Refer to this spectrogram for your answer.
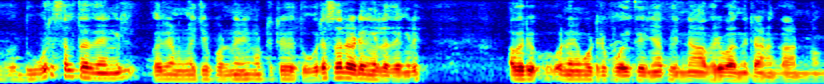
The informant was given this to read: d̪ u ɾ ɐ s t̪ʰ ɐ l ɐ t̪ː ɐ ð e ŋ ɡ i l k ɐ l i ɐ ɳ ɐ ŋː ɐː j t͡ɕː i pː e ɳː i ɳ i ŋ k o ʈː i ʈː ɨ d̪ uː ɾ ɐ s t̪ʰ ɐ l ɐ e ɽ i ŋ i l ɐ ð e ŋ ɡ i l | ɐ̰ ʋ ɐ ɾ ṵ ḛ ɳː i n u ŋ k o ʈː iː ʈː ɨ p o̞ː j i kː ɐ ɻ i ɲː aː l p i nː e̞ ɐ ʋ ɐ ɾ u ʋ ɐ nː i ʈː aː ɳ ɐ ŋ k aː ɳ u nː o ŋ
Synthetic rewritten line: d̪ uː ɾ ɐ s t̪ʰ ɐ l ɐ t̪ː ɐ ð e ŋ ɡ i l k ɐ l i ɐ ɳ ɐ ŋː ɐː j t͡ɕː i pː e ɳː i n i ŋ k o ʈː i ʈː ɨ d̪ uː ɾ ɐ s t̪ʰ ɐ l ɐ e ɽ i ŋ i l ɐ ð e ŋ ɡ i l | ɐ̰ ʋ ɐ ɾ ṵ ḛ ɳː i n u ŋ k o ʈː i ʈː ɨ p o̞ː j i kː ɐ ɻ i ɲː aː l p i nː e̞ ɐ ʋ ɐ ɾ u ʋ ɐ nː i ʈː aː ɳ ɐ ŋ k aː ɳ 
